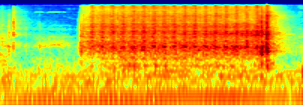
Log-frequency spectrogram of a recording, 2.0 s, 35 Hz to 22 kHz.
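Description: Braun 400 Motor Zoom Reflex Super 8 cine camera running with a film cartridge loaded: a steady motor whirr with a rapid even flutter from the shutter and film claw. It starts about half a second in and stops just before the end.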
